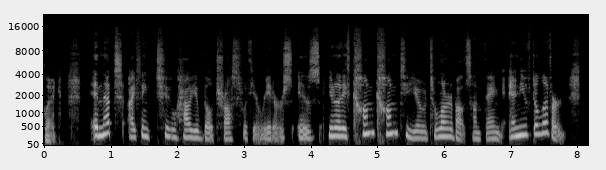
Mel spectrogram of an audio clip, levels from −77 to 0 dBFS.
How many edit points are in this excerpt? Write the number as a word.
one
